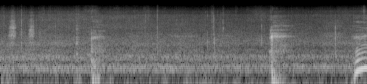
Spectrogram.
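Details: Kept honey bees at a hive near Jirisan, Korea, where the beekeeper notes bees died after a poorly made pollen patty; a low, steady droning hum runs throughout, with scattered clicks and knocks.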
